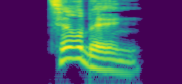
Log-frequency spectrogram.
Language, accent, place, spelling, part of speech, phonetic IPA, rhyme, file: German, Germany, Berlin, Zirbeln, noun, [ˈt͡sɪʁbl̩n], -ɪʁbl̩n, De-Zirbeln.ogg
- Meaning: plural of Zirbel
